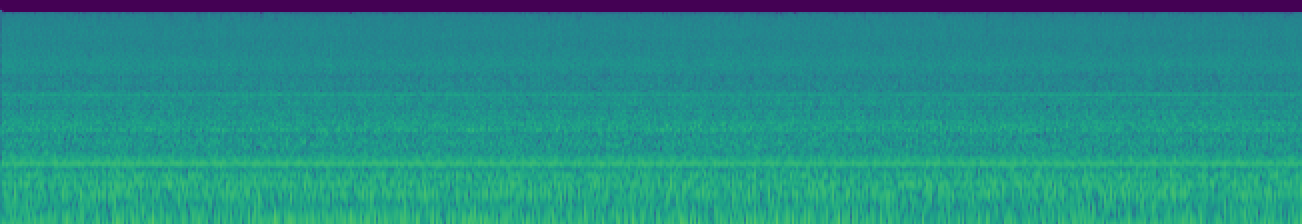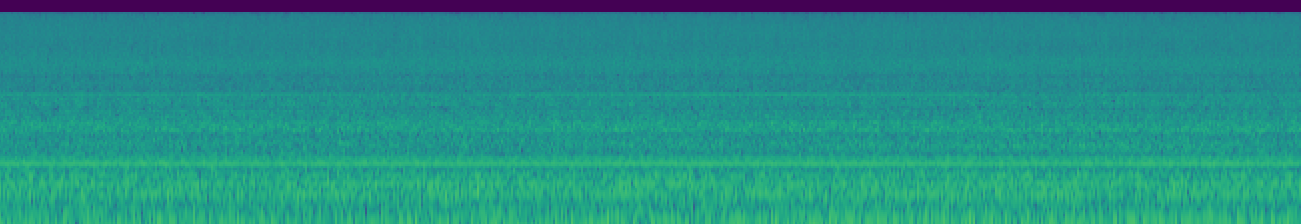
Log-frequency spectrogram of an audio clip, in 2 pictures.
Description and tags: Compressors at cooling plant.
